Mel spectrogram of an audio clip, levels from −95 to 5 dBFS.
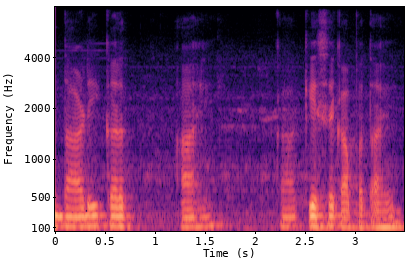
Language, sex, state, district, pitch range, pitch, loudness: Marathi, male, Maharashtra, Mumbai Suburban, 110-125 Hz, 120 Hz, -20 LUFS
